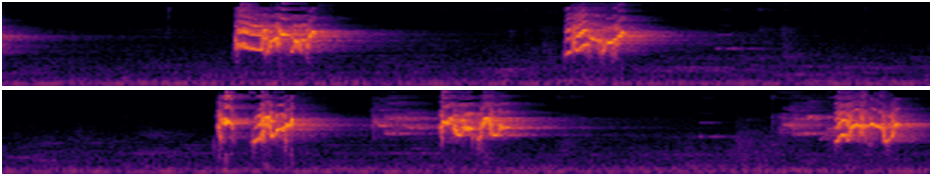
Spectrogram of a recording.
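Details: Lovebird lure calls meant to spur a hesitant bird to sing: six sharp, high, scratchy screeches at uneven intervals, a couple in quick pairs, with silence between.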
